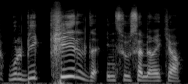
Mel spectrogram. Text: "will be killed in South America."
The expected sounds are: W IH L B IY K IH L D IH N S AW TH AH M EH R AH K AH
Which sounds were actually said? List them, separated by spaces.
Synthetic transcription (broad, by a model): W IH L B IY K IH L D IH N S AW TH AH M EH R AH K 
